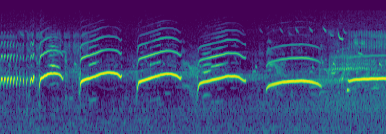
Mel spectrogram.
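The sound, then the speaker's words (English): A prairie bird's clear whistles ring out in a series of five or six arching, slurred notes, loud, each pause brief, with a soft hiss of open air behind them, dropping from the sky as the birds arrive on their prairie breeding grounds. “And their whistles can be heard again, dropping from the sky.”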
